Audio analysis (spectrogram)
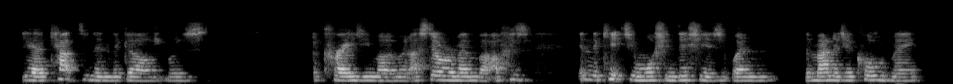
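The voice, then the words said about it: English accent. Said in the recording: “we both had sort of English accents ... a pure English accent”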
